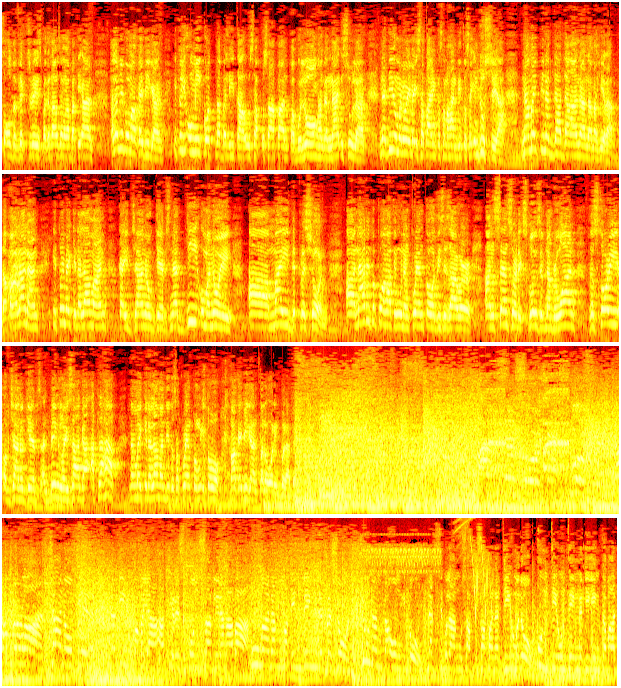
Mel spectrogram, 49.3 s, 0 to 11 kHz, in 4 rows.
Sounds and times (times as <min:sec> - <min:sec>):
Speech: 0:00.0 - 0:30.6, 0:34.2 - 0:49.3.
